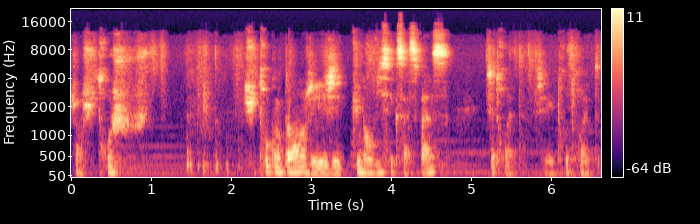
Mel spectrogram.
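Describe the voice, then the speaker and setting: Noticeable noise in the background and a man's moderately paced speech. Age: 20s. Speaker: aspiring journalist and YouTuber. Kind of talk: vlog diary. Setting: room while travelling.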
